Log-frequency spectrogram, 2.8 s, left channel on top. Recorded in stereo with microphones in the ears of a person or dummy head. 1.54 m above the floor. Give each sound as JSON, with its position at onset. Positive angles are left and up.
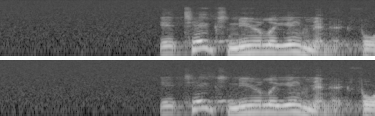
{"t": 1.2, "sound": "a man speaking", "side_deg": 55, "distance_m": 1.0}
